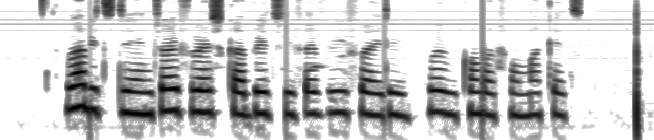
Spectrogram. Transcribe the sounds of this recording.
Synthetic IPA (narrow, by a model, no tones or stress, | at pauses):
ɹabitdeɛ̃nd͡ʒɔɪfɹɛʃkabed͡ʒifɛvɹifɹaɪde | wɛwikʰɔ̃mbakfɹɔ̃mːakɛt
